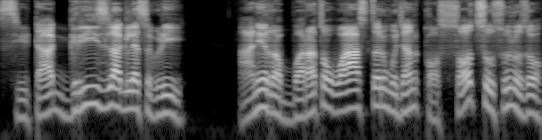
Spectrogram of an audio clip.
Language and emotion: Goan Konkani, disgusted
